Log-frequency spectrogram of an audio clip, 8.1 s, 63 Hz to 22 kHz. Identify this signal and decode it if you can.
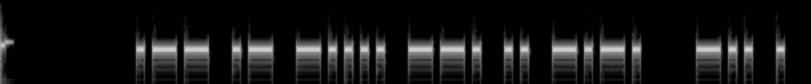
Morse code, heard as a keyed tone, about 15 wpm, 700 Hz. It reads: WA6GIC DE
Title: USA Callsign DE Callsign 15wpm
